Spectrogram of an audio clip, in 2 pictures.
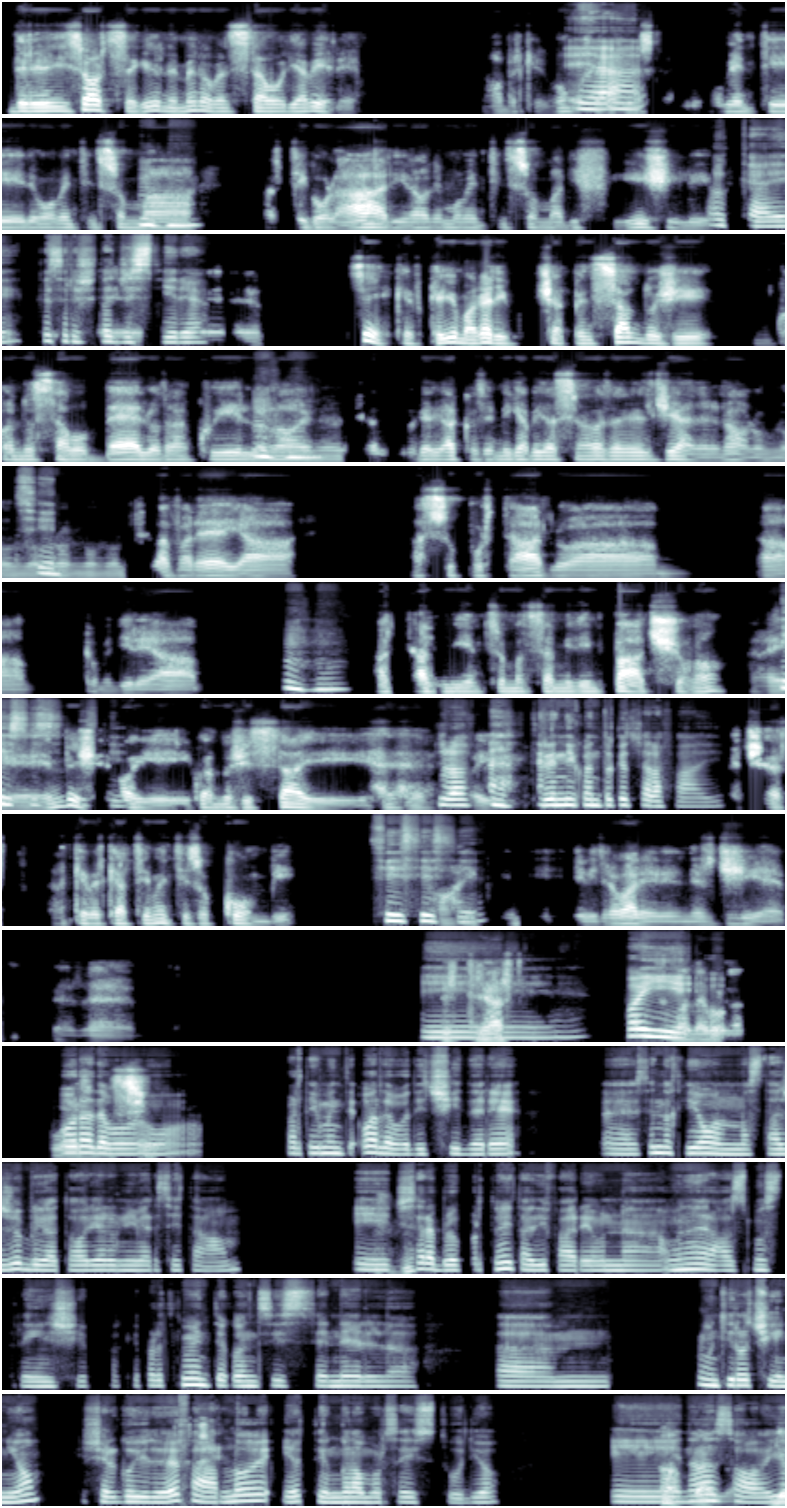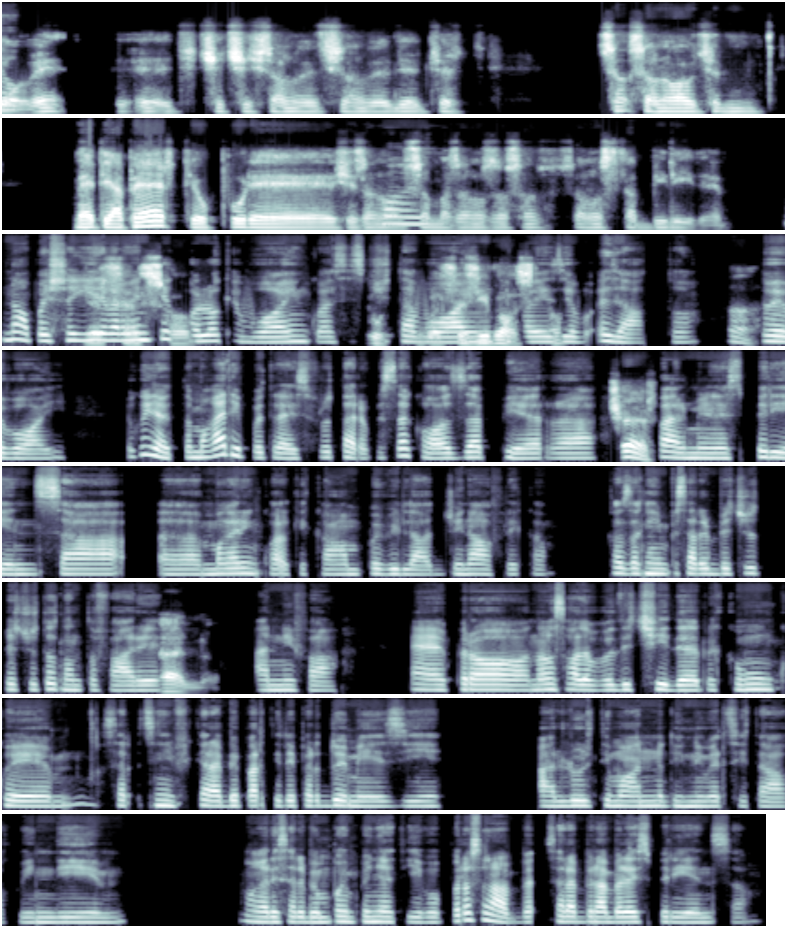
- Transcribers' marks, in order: "comunque" said as "comunc"; other background noise; "cioè" said as "ceh"; unintelligible speech; scoff; "praticamente" said as "particmente"; "quella" said as "quela"; in English: "Trainship"; tsk; "sarebbe" said as "sareb"; "perché" said as "perc"; lip smack
- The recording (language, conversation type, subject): Italian, unstructured, Hai un viaggio da sogno che vorresti fare?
